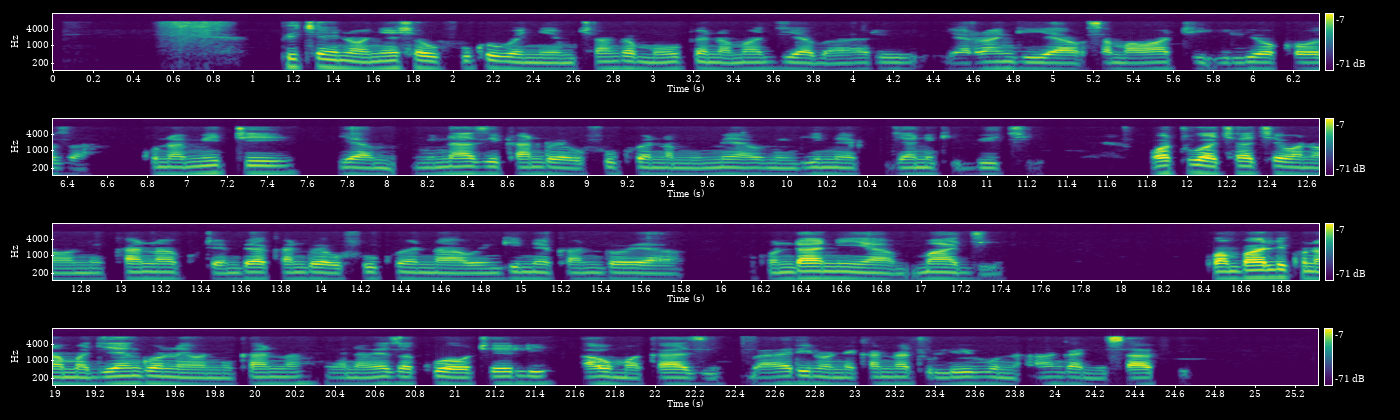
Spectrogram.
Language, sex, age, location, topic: Swahili, male, 18-24, Mombasa, government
